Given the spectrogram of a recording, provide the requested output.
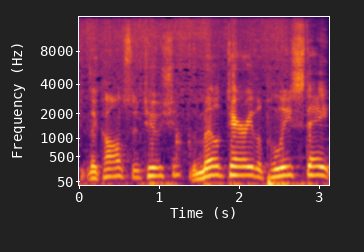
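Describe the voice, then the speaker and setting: Here a man talks at a moderate pace and medium pitch. He has a normal speaking voice. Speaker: comedian. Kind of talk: mock field reporting.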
